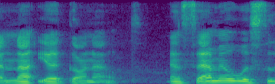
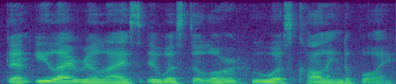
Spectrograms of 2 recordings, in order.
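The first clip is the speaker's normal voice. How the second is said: plain reading voice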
